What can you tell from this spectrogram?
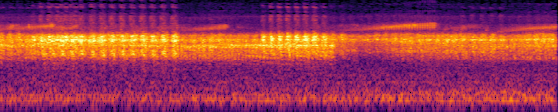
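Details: Australian dam frog chorus recorded from a shack: rapid trilling pulses blend into a steady buzz, broken by short rising higher notes every second or two, swelling and fading slightly.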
